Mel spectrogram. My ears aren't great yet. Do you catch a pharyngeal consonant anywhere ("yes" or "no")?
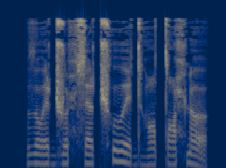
yes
